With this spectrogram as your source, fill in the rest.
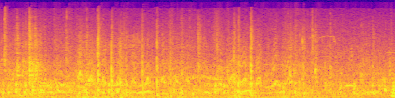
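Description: Pigeons kept by a breeder coo steadily from close by. The soft, repeated calls run under scattered clicks and fluttering noise, with no talk.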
